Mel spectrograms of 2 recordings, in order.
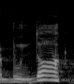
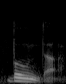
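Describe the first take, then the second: First: Boondock said boon-DOCK; second-syllable stress. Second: Boondock said BOON-dock; first-syllable stress. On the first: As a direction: put the weight on the last syllable of boondock. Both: Shown as a demonstration. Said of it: "put the stress on the first syllable".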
